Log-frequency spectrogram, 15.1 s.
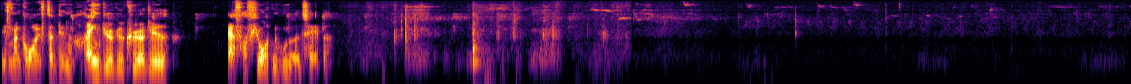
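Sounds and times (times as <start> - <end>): faint bird chirps: 5.7 - 15.0.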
